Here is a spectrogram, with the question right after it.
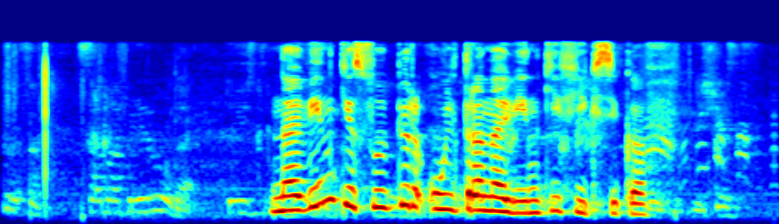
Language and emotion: Russian, neutral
